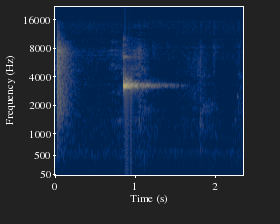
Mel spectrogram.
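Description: Hand noises from sign language: a soft brushing tap at the start, then a sharp tap about a second in that leaves a short high ring fading away, over a faint steady hum.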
